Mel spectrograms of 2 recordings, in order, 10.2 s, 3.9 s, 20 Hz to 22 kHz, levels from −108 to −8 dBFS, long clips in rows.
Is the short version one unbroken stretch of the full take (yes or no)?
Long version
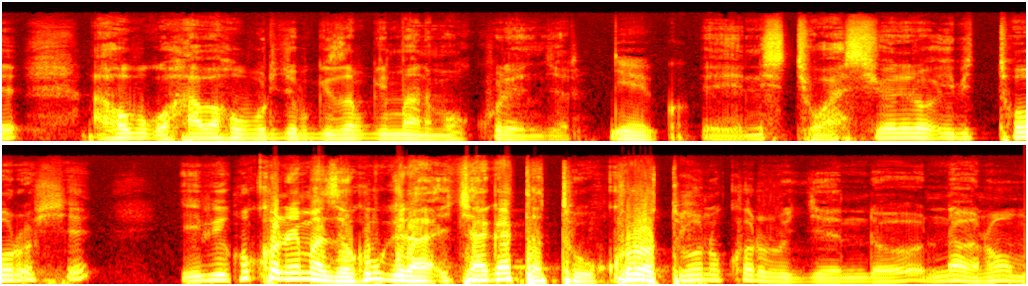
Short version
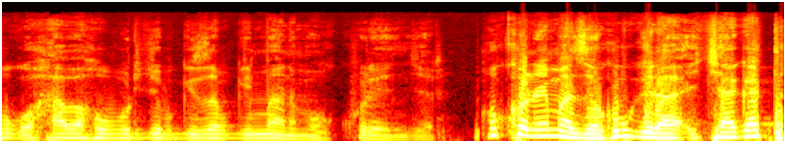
no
